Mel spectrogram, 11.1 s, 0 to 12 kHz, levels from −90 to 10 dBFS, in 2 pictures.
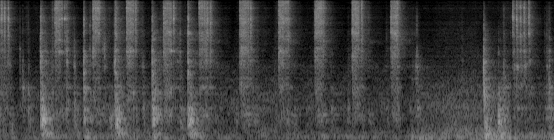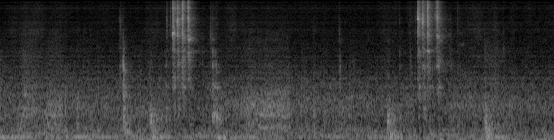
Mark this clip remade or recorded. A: remade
